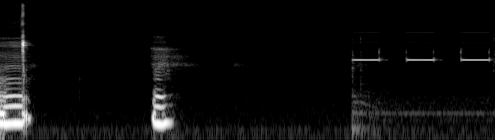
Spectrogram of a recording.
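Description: A microwave signals that lemon chicken is done with three steady, evenly spaced high-pitched beeps, following a couple of short breathy vocal sounds like sighs earlier on.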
